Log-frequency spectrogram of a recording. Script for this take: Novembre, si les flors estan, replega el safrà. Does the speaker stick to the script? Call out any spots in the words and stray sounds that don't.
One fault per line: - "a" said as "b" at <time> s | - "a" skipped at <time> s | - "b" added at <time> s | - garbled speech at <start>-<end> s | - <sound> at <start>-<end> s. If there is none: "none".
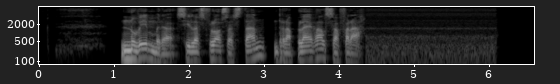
none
